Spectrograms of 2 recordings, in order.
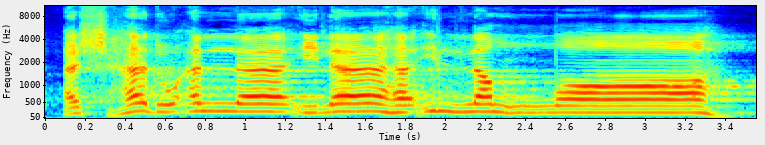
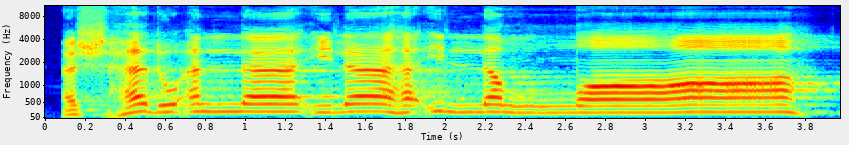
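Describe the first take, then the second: No difference in how they are said.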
